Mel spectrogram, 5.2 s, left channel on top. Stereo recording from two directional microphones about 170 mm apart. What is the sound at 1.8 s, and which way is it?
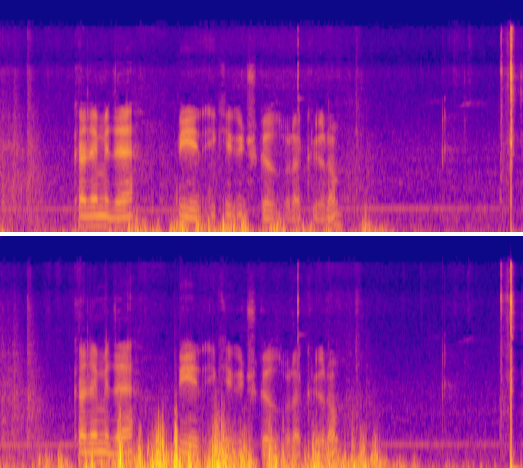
Speech, 80° right.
